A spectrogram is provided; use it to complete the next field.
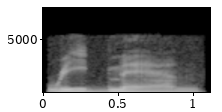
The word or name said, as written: reedman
